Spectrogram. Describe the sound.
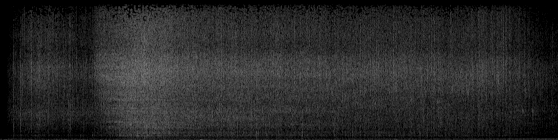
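Coriander mixture, strips of red paprika and peas sizzle in a frying pan, a quiet, steady hiss that swells briefly near the start and then settles into an even crackle.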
